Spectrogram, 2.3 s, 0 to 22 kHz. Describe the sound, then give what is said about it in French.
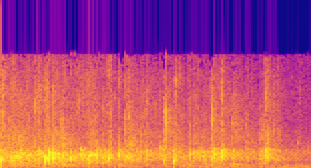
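An audience at an awards ceremony applauds the committee members with a steady, fairly loud patter of many hands clapping that eases slightly toward the end. “je vais vous demander d'applaudir chaque personne du comité qui a travaillé si dur pour que les DP3 voient le jour.”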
